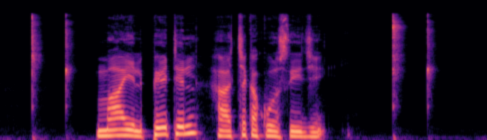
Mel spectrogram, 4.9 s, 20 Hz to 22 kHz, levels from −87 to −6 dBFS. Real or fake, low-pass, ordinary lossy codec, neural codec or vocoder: real; 14.4 kHz; none; none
